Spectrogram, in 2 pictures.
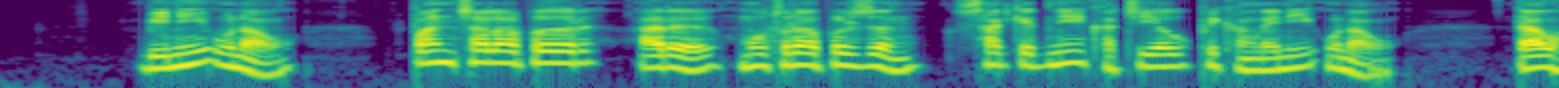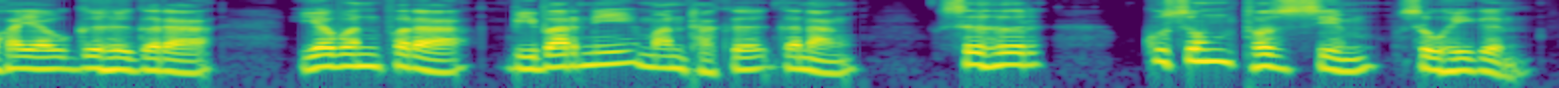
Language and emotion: Bodo, neutral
